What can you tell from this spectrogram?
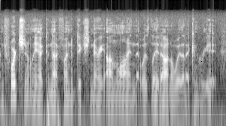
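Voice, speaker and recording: Noticeable background noise sits behind this recording. A man with a very deep, low pitch talks at a very fast pace. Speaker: YouTuber. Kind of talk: reading aloud; casual vlog intro. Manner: halting, stumbling reading.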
